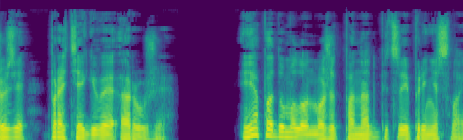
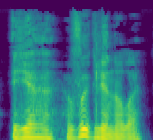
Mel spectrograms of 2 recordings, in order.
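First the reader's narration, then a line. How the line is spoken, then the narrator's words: Quiet. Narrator (Russian): сказала она тихо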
